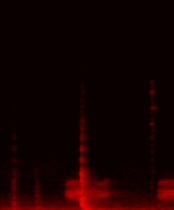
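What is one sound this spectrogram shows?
A van door slams shut.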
